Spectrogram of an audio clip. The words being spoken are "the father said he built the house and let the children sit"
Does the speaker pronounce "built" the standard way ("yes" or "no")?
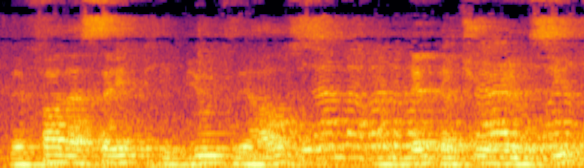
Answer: no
